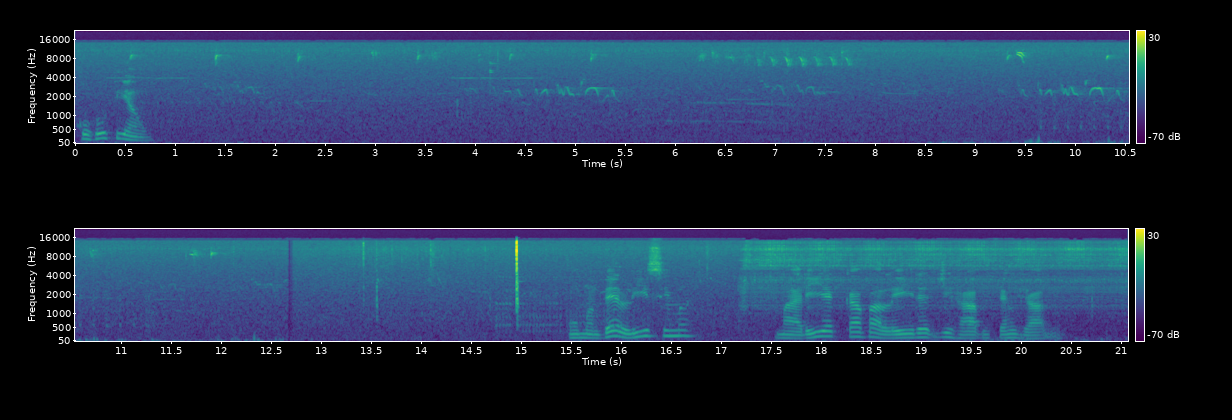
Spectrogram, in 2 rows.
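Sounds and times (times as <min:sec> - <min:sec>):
bird chirps: 0:00.0 - 0:05.6, 0:06.2 - 0:12.7
outdoor hiss: 0:00.0 - 0:21.0
high twitter: 0:17.2 - 0:21.0.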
